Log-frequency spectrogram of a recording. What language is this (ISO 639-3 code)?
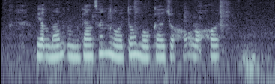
yue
